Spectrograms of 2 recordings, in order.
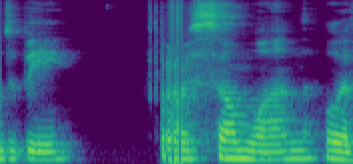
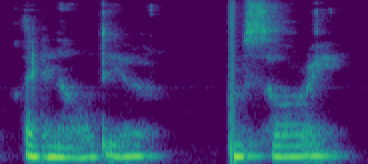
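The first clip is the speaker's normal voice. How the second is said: hushed, very quiet, soft voice; 4 semitones higher, 5 dB quieter than usual. Voicing a character comforting a friend who was not believed: very quietly. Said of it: "She says very quietly".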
